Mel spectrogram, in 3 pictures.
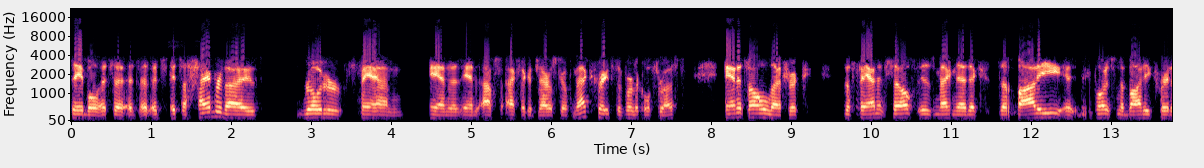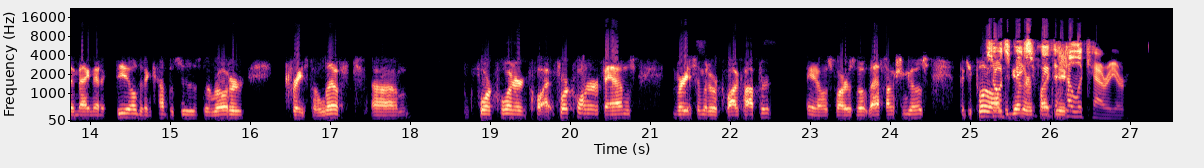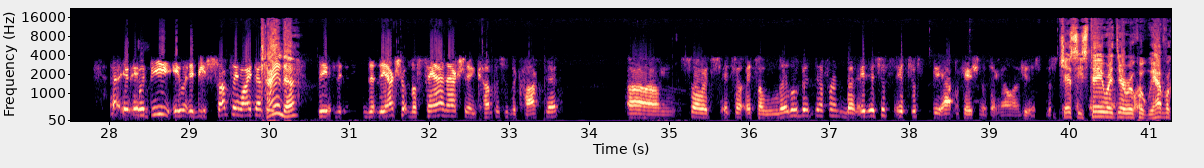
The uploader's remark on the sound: He called in to surprise us on air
